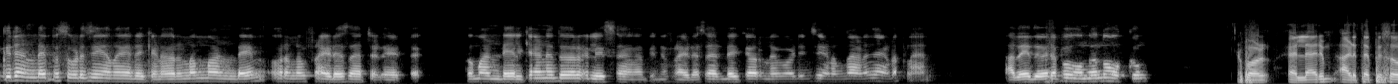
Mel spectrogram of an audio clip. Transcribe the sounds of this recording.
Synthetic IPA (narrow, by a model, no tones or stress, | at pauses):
kːɨɾe̞ɳɖe̞pːiso̞ːɖɨt͡ɕejːɐnːɐilɐkʲːɐɳɐʋɐɾeɳɐmːɐɳɖejumɐ̰ʋɐɾeɳɐmfrɐ̰jɽeːsaːtːɐɽejiʈːɨ̰ | ɐpːoːmɐɳɖejilkʲːaːɳiðɨelisaːʋɐpinːefrɐjɽeːsaːtɐɽekʲːɐɐrɐnːɐmoːɽijumt͡ɕejːɐɳɐnːɐðaːɳɨɲɐŋːɐɽepɭa̰ːn | ɐ̰ðeiðuʋɐɾepoːɣunːuno̞ːkːum | ɐpːo̞ːɭ | elːaːɾumɐ̰ɽut̪ːɐepːiso̞ː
